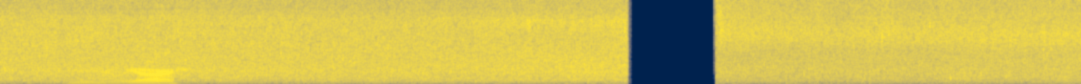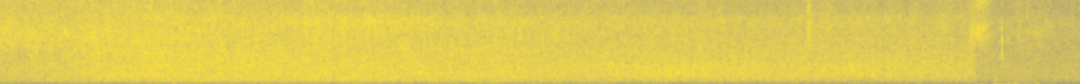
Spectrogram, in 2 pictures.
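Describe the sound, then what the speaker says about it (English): A creek in the Great Smoky Mountains along the Smokemont Loop Trail in January rushes steadily as a broad, even wash of flowing water, with a brief voice near the start and a short dropout partway through. "And here's our obligatory look at the creek."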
